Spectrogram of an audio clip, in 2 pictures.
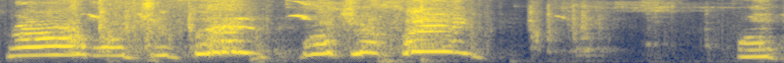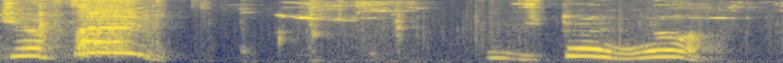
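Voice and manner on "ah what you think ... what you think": higher, teasing voice to the fish; fish-talk pet voice; playful high voice. Pretend. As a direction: ask it like talking to a pet. Talking to the fish in a voice.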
